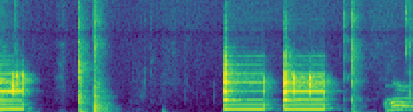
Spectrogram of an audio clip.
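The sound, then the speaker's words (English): A telephone rings on the line as a phone call is placed, in two long, steady harmonic bursts heard clear through the receiver, with a few brief clicks and thumps between them. “Right, it's a ringing.”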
